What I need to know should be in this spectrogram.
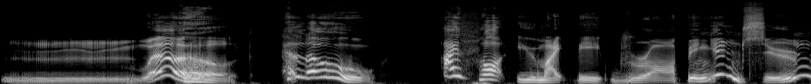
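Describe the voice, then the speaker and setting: A man puts on a croaky character voice. He speaks at a very slow pace. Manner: happy, welcoming.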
